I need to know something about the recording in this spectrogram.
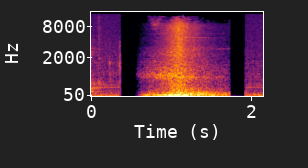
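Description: A whoosh transition sound effect between news segments: a rush of noise that swells and fades over about a second, with a moment of dead silence just before and after it.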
